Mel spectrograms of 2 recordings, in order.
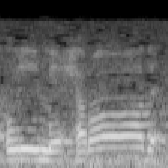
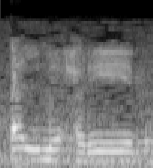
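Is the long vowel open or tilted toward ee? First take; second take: open; tilted. First: The long vowel is an open aa sound. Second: The long vowel is tilted toward an ee sound. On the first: "هذا بالفتح" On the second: "هذا بالإمالة"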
